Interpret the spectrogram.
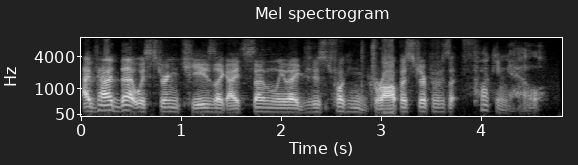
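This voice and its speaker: A man's voice: on the low side, a little fast, no room sound. A man co-hosting a casual story reading, drifting into tangents and exasperated, sweary asides. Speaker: co-host reading a story aloud with commentary. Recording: dull lo-fi microphone.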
